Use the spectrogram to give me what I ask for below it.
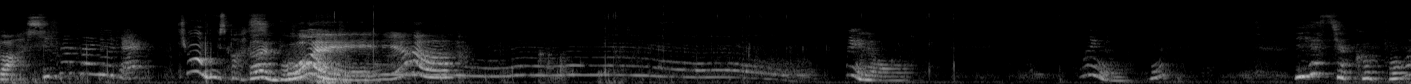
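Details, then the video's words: Female pet cat meeting a new dog indoors, in attack mode, giving long, wavering yowls that slide up and down in pitch, plus shorter rising and falling cries, mixed with people talking and coaxing the dog. "Our Cat meets our new dog (funny cat noises)"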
